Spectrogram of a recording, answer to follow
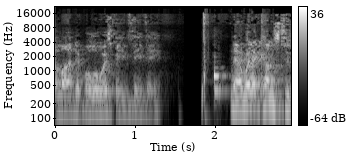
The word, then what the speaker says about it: VeVe: Do you prefer the pronunciation Vivi or Vive? VV. Initially, it's always been VV, and it used to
